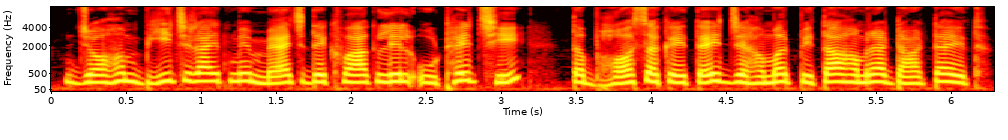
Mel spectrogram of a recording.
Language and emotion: Maithili, fearful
